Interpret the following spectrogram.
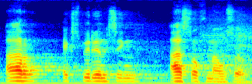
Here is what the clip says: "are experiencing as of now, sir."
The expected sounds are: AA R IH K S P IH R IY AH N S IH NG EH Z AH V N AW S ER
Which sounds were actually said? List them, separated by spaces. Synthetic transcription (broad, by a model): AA R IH K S P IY R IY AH N S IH NG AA S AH P N AW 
